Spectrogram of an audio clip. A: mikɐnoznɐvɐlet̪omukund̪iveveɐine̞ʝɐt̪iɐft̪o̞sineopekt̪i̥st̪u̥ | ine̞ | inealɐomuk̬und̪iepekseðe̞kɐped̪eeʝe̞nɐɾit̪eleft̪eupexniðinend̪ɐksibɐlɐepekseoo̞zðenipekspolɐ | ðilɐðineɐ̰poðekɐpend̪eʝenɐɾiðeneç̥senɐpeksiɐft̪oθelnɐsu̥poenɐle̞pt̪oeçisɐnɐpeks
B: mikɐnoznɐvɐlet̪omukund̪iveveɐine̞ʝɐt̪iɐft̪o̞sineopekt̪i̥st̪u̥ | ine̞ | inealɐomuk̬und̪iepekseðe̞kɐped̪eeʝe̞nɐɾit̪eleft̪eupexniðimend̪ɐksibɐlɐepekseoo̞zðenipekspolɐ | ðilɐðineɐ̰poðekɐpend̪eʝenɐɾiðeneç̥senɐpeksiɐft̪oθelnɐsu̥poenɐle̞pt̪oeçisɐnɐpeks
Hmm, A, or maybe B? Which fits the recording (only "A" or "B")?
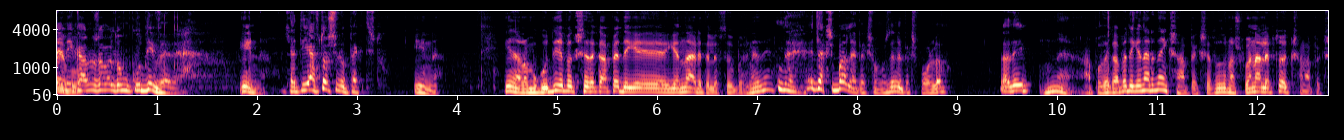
A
